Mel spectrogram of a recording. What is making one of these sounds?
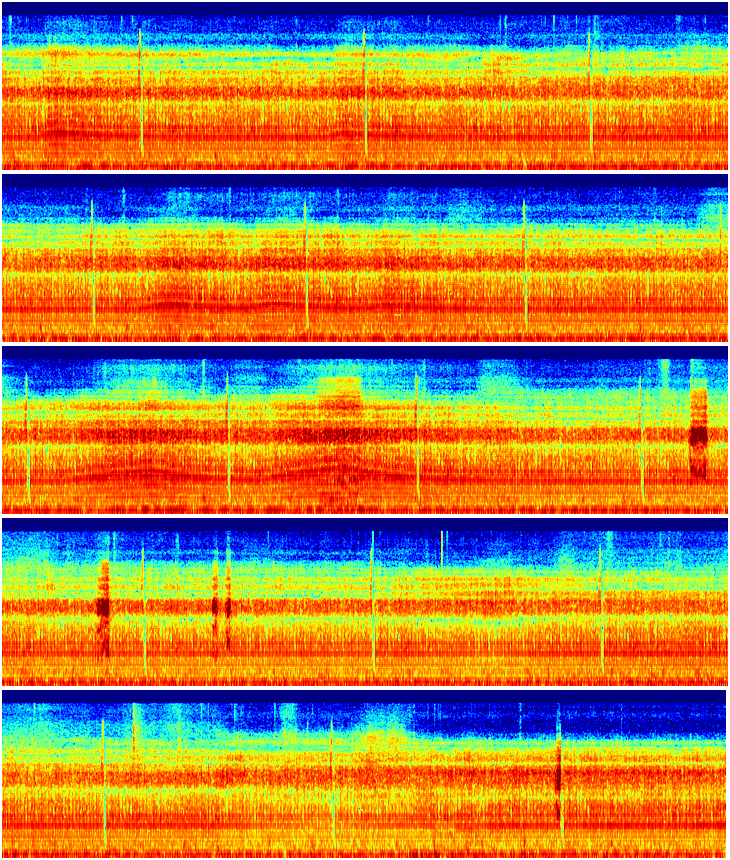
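A car engine hums steadily and revs up and down.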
